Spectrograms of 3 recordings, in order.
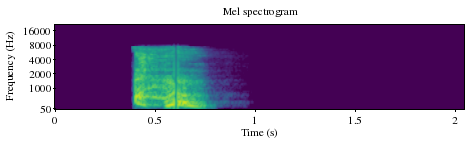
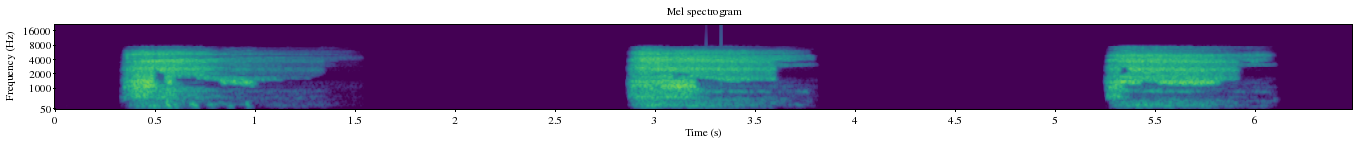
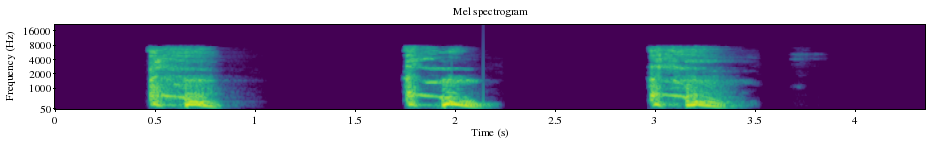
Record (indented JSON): {
  "cough_length": "2.0 s",
  "cough_amplitude": 25863,
  "cough_signal_mean_std_ratio": 0.29,
  "exhalation_length": "6.5 s",
  "exhalation_amplitude": 14549,
  "exhalation_signal_mean_std_ratio": 0.46,
  "three_cough_length": "4.4 s",
  "three_cough_amplitude": 27176,
  "three_cough_signal_mean_std_ratio": 0.4,
  "survey_phase": "beta (2021-08-13 to 2022-03-07)",
  "age": "18-44",
  "gender": "Male",
  "wearing_mask": "No",
  "symptom_none": true,
  "smoker_status": "Never smoked",
  "respiratory_condition_asthma": false,
  "respiratory_condition_other": false,
  "recruitment_source": "REACT",
  "submission_delay": "1 day",
  "covid_test_result": "Negative",
  "covid_test_method": "RT-qPCR",
  "influenza_a_test_result": "Negative",
  "influenza_b_test_result": "Negative"
}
